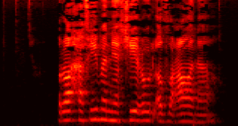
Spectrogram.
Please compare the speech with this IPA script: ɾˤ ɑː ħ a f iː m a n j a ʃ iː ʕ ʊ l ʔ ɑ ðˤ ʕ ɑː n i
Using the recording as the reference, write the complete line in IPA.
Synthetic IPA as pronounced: ɾˤ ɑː ħ a f iː m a n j a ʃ iː ʕ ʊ l ʔ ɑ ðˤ ʕ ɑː n a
